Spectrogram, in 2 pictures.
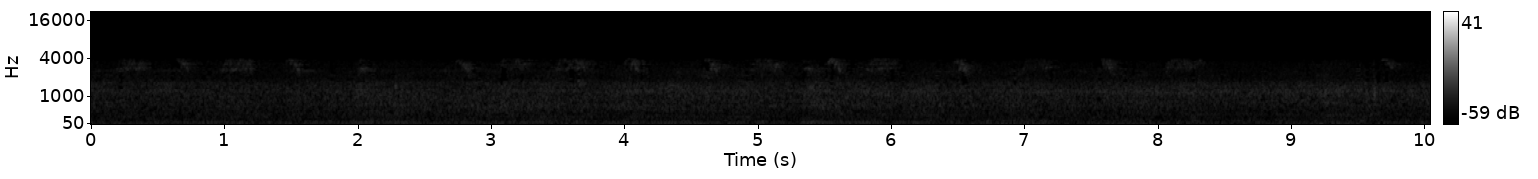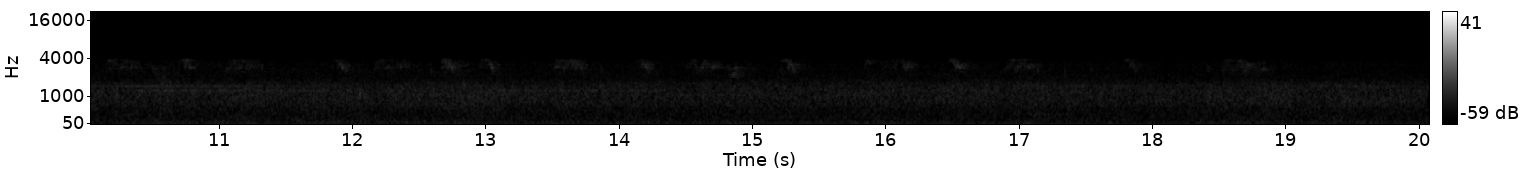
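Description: Birds chirping: many short high calls scattered throughout, over a steady low background noise.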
